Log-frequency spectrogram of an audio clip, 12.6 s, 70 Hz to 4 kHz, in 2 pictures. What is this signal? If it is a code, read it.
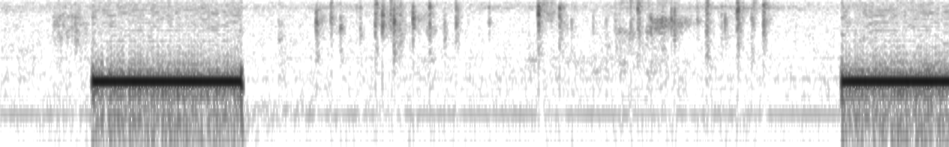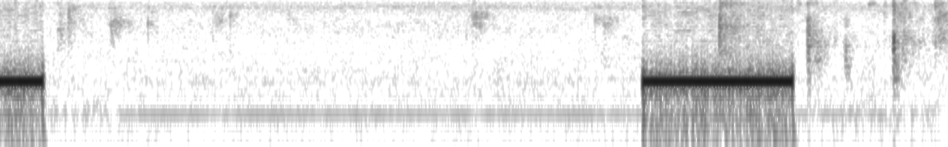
Ringback tone (Europe, 425 Hz).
